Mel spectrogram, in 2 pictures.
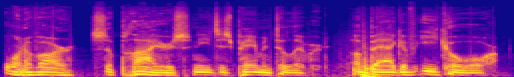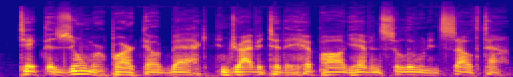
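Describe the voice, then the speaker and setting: Low husky resistance boss. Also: male voice, steady tone, measured pace. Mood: curt, brisk. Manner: curt, authoritative. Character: gruff, commanding male underground resistance boss. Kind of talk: video game voice acting.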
